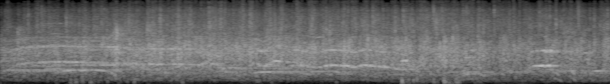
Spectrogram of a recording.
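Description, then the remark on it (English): Sustained audience applause at a book event welcoming the author Paul Howard, a dense, steady wash of many hands clapping at an even loudness for about six seconds, with faint voices and cheers mixed into the crowd noise. “Would you please put your hands together for Mr. Paul Howard?”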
